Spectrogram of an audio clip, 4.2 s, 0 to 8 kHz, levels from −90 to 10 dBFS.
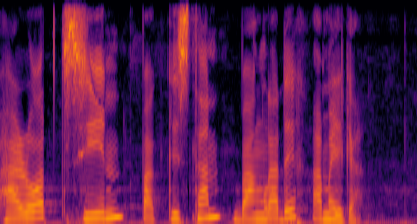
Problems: none marked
